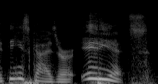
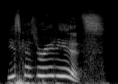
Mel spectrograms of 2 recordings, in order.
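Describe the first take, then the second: First: Slow, scornful remark; slow scornful verdict. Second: Much higher, louder exasperated cry; exasperated outburst. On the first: Young Bible reader judging the Israelites, slow and scornful. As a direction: drag it out, unimpressed. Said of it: "I used to read the story and say". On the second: Young Bible reader blurting his verdict on the grumbling Israelites, higher and louder. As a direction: blurt it out in disbelief. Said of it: "that was my thought". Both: Retold or imitated.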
